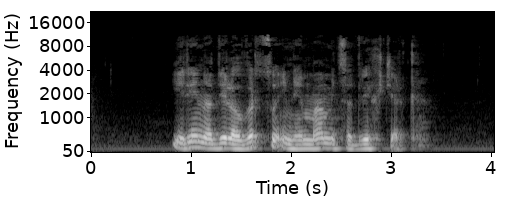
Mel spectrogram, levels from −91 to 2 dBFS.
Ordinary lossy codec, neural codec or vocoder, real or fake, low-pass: MP3, 48 kbps; none; real; 19.8 kHz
